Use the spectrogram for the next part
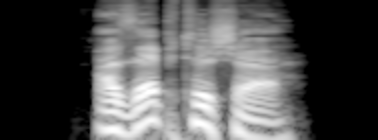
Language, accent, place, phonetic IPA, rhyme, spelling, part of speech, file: German, Germany, Berlin, [aˈzɛptɪʃɐ], -ɛptɪʃɐ, aseptischer, adjective, De-aseptischer.ogg
- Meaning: 1. comparative degree of aseptisch 2. inflection of aseptisch: strong/mixed nominative masculine singular 3. inflection of aseptisch: strong genitive/dative feminine singular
